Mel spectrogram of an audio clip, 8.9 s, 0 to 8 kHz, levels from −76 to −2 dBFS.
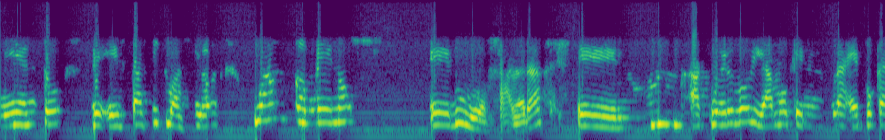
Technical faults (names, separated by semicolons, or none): gain pumping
